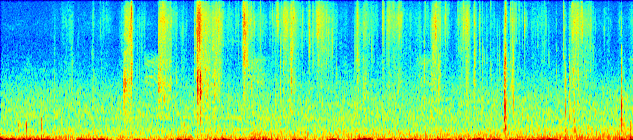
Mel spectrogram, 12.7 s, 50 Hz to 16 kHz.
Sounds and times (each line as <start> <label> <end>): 2.4 leaves crunching 12.1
